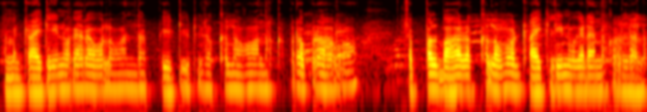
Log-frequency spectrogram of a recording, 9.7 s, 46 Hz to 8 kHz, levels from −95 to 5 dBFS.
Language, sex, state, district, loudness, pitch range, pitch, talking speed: Bajjika, male, Bihar, Vaishali, -25 LUFS, 125-135 Hz, 130 Hz, 160 wpm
